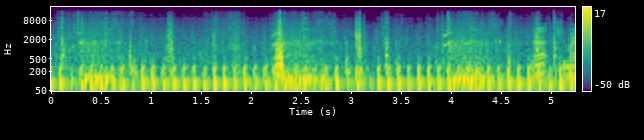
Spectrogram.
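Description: An Arctic Cat ZR440 snowmobile engine, freshly rebuilt, sputters and chugs in a rapid uneven pulse at close range, with a louder burst midway and people talking over it.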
